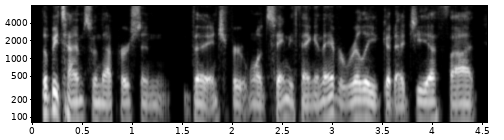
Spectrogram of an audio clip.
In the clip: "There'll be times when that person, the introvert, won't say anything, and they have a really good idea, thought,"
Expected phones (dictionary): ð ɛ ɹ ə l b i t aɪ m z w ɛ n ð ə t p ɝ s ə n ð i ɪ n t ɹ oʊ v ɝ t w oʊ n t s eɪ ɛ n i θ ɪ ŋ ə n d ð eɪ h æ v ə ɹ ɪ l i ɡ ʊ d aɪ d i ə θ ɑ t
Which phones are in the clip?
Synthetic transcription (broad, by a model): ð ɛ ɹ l b i t aɪ m z w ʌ n ð ə t p ɝ s ə n ð i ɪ n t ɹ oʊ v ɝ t w oʊ n t s eɪ ɛ n i θ ɪ ŋ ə n ð eɪ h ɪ v ə ɹ ɪ l i ɡ ʊ d aɪ d i ə θ ɑ t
